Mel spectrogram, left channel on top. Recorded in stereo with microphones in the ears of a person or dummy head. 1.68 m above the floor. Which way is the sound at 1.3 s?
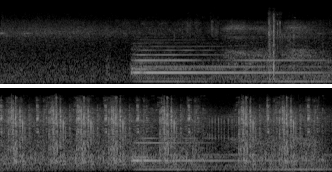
85° left.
